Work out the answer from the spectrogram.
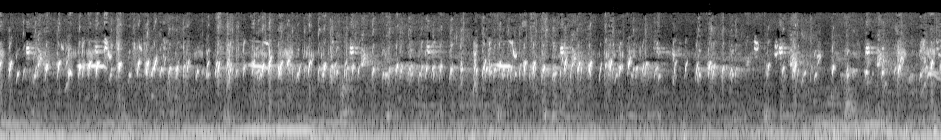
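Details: Collective goldfinch twittering, mating and readiness calls meant to prompt a male to end his silence and sing; a steady, dense stream of high tinkling notes and buzzy trills, with a faint low hum beneath.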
